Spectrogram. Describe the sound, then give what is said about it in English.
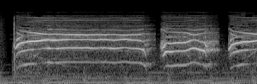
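A slingshot monkey toy lets out shrill, piercing electronic screeches: one long wail, then two shorter bursts in quick succession, loud with no talking. “you throw it and it makes that monkey screeching sound”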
